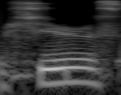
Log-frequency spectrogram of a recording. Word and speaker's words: Shears: D-E capital A-N-G-E-L-O. And last name, Shears, S-H-E-A-R-S.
